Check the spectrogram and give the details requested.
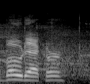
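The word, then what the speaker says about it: Boedecker: No, it's B-O-E. It's got to be Bodecker.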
